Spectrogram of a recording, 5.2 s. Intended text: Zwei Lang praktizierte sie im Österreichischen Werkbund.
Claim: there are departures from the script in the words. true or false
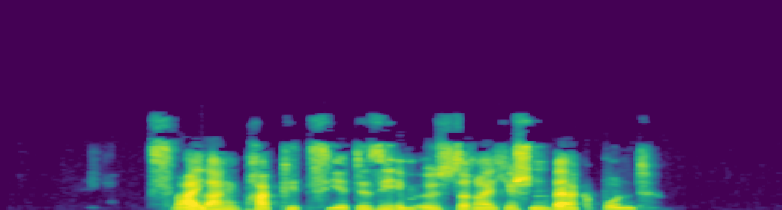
false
